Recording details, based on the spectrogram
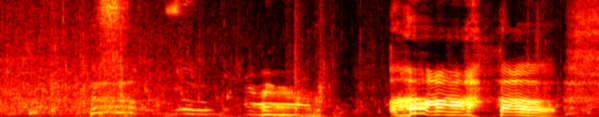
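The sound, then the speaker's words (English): Water splashes and sloshes in a bath as two people get into it together, with a few short splashy bursts while voices exclaim and call out over the top. “Oh, the water feels so great.”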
